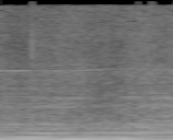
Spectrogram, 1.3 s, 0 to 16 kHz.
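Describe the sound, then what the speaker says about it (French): A Bosch PSM 200 AES electric sander working wood at higher speed, a loud, steady motor whine with a rough, continuous abrasive rasp throughout. "je vais augmenter la vitesse de ponçage pour voir la différence d'efficacité"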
